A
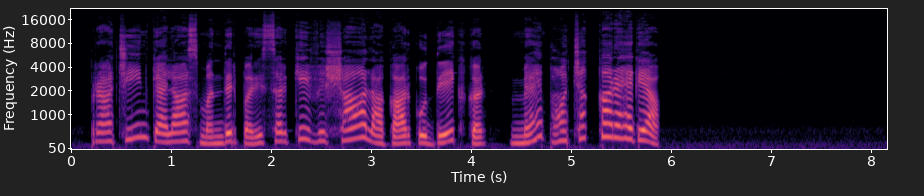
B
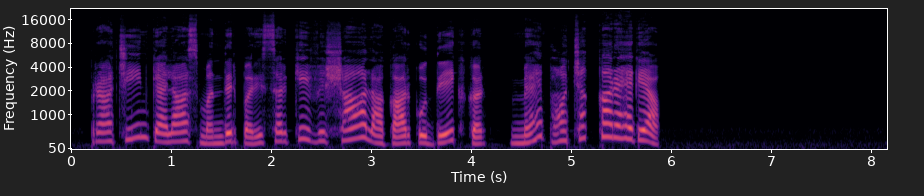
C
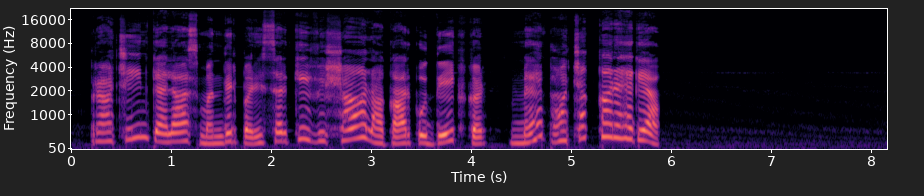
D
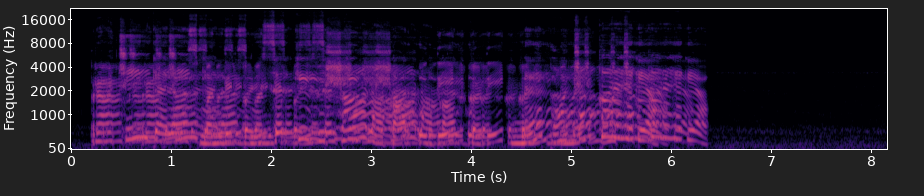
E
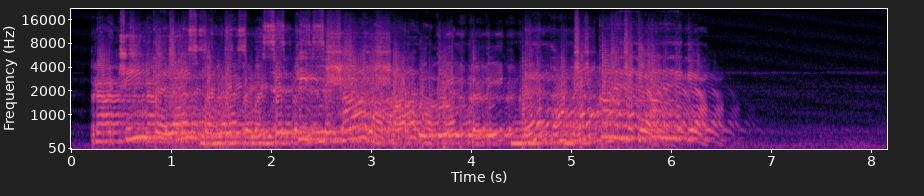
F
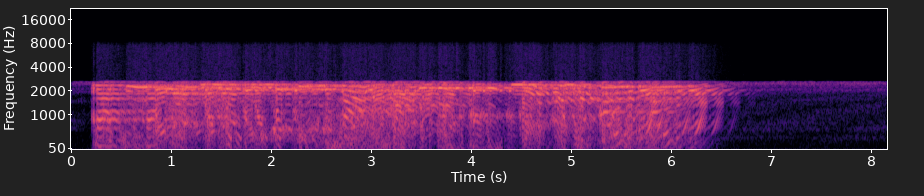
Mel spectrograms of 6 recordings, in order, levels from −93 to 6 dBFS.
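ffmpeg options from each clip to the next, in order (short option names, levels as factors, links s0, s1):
-af "lowshelf=f=170:g=-7,volume=0.531"
-af "afftfilt=real='re*pow(10,12/40*sin(2*PI*(1.5*log(max(b,1)*sr/1024/100)/log(2)-(-0.84)*(pts-256)/sr)))':imag='im*pow(10,12/40*sin(2*PI*(1.5*log(max(b,1)*sr/1024/100)/log(2)-(-0.84)*(pts-256)/sr)))':win_size=1024:overlap=0.75,volume=2.51"
-filter_complex "[0:a]acompressor=threshold=0.0282:ratio=6,asplit=2[s0][s1];[s1]aecho=0:1:98|359|493:0.422|0.266|0.631[s2];[s0][s2]amix=inputs=2:normalize=0,volume=0.562"
-filter_complex "[0:a]aeval=exprs='0.0668*sin(PI/2*3.16*val(0)/0.0668)':c=same,asplit=2[s0][s1];[s1]adelay=165,lowpass=f=880:p=1,volume=0.501,asplit=2[s2][s3];[s3]adelay=165,lowpass=f=880:p=1,volume=0.29,asplit=2[s4][s5];[s5]adelay=165,lowpass=f=880:p=1,volume=0.29,asplit=2[s6][s7];[s7]adelay=165,lowpass=f=880:p=1,volume=0.29[s8];[s0][s2][s4][s6][s8]amix=inputs=5:normalize=0,volume=1.58"
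-af "lowpass=f=2200:t=q:w=0.5098,lowpass=f=2200:t=q:w=0.6013,lowpass=f=2200:t=q:w=0.9,lowpass=f=2200:t=q:w=2.563,afreqshift=-2600" -ar 16000 -c:a pcm_mulaw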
